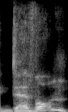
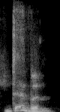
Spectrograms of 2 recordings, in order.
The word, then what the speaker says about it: Devon: We don't say Devon, we say Devon.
